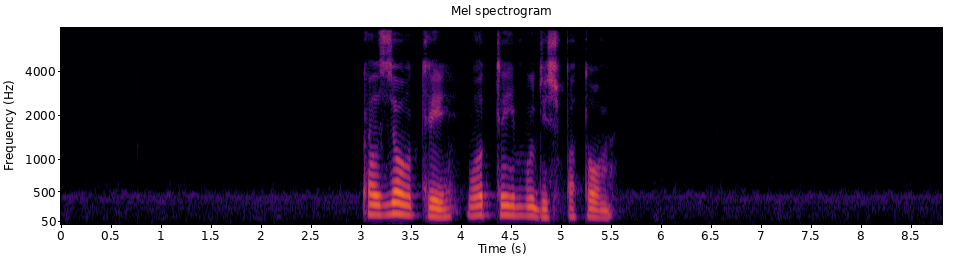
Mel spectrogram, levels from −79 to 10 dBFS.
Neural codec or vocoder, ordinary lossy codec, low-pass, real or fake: codec, 16 kHz, 2 kbps, FreqCodec, larger model; none; none; fake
